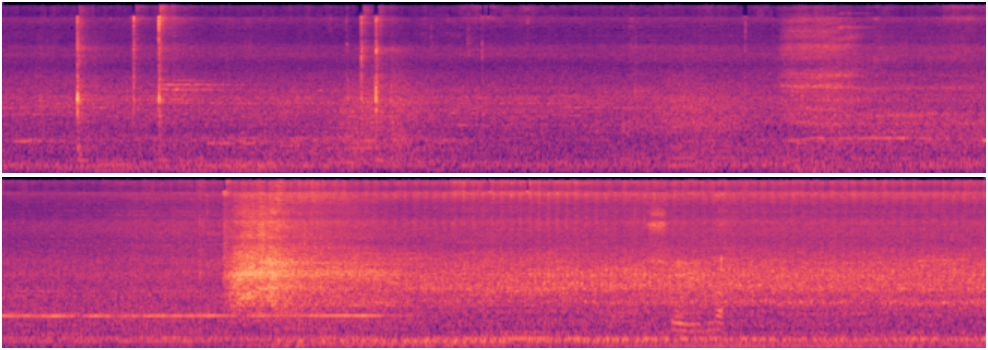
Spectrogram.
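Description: A motorcycle engine idles and runs in a low steady rumble, picking up a bit louder partway through, with a few clicks early on and someone talking over it.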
